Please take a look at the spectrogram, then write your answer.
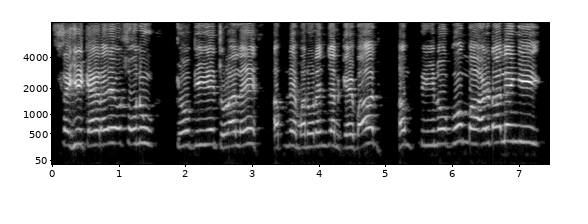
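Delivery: put-on high, loud anxious boys; worried friends. A narrator's reading. The three friends worrying how to beat the witches. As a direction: fret about the witches.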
